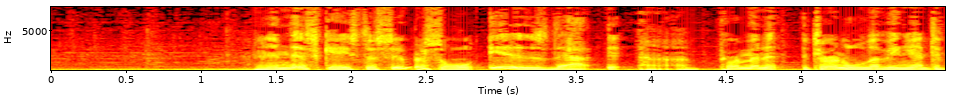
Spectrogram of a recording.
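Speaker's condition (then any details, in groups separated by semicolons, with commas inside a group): No condition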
